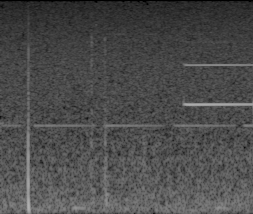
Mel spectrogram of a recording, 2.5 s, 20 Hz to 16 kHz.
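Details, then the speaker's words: 2012 Mitsubishi Mirage Exceed automatic, used-car inspection, OBD2 scanner plugged in with ignition on: short sharp chirp then steady high electronic tone over room hum as it connects normally; later scan showed no fault codes. "untuk soket Tubidy duanya posisinya dia di sini sudah masuk saya akan kontak on kita tunggu sampai terkoneksi"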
